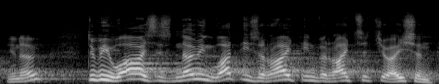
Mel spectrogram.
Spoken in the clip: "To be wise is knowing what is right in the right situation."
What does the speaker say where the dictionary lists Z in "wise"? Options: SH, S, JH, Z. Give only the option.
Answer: Z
